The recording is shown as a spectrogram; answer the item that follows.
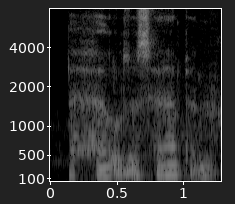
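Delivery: soft mumbled mutter to himself, half aside. A character fidgets with a paper's corners, muttering to himself. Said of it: "sitting there like muttering like".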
